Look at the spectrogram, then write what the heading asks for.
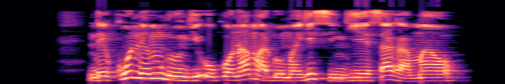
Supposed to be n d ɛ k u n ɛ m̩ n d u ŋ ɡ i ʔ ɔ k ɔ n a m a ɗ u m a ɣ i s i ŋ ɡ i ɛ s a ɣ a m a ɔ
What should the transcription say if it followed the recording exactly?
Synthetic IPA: n d ɛ k u n ɛ m̩ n d u ŋ ɡ i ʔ u k ɔ n a m a ɗ u m a ɣ i s i ŋ ɡ i ɛ s a ɣ a m a ɔ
